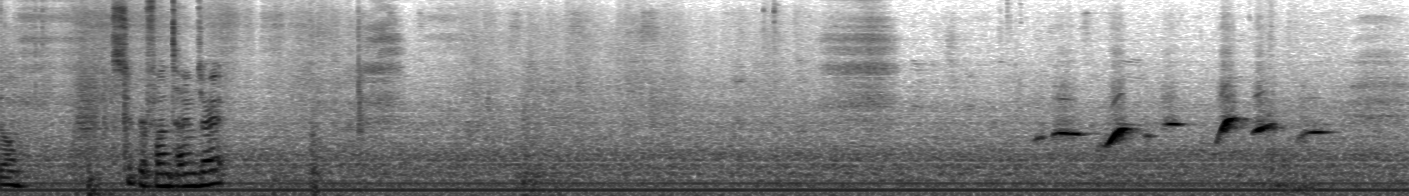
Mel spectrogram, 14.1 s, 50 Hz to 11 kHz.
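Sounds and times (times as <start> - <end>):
steady low hum: 0.0 - 14.0
person whistling a tune: 10.4 - 13.4.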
